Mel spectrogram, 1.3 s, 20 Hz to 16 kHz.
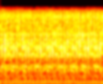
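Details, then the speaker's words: Renault 1.5 dCi diesel idling warm during leak-off test after refreshing injector no. 4 with new Delphi valve and nozzle: even, steady clatter with no misses or knocks; no. 4 now returns little fuel, fix worked. "Car started, running for 2 minutes, and then we observe"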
